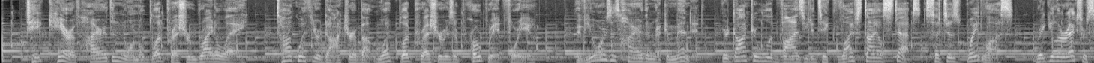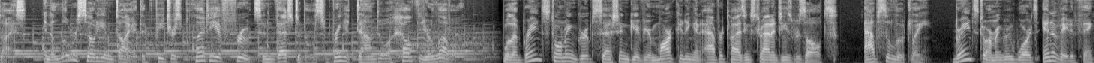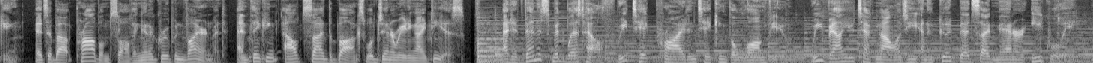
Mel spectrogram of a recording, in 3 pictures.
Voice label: Narration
